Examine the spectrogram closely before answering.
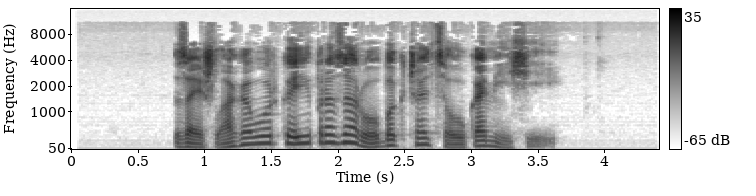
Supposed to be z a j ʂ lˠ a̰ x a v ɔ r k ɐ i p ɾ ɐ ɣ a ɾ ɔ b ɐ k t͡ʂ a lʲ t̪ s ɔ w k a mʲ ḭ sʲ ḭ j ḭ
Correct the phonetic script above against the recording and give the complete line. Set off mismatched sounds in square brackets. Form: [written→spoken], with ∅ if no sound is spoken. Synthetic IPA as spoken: z a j ʂ lˠ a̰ [x→ɣ] a v ɔ r k ɐ i p ɾ ɐ [ɣ→z] a ɾ ɔ b ɐ k t͡ʂ a lʲ t̪ s ɔ w k a mʲ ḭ sʲ ḭ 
